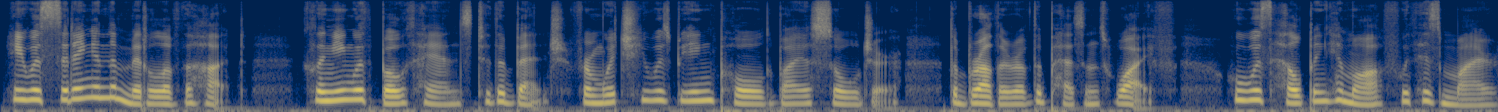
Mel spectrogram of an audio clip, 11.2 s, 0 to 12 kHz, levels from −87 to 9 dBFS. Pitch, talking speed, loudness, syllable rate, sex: 205 Hz, 215 wpm, -18 LUFS, 5.0 syllables/s, female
